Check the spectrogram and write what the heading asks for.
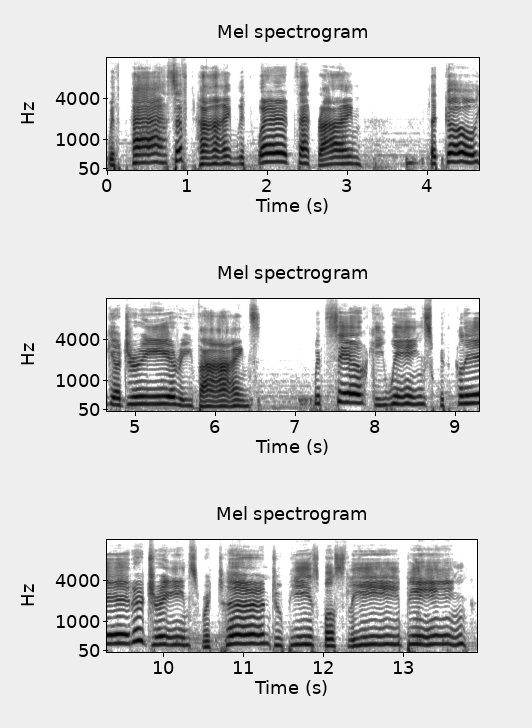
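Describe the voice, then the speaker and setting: A man voicing a tiny dragonfly-winged female pixie who sings slow, lilting verses. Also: high-pitched, clean tone, soft background music, voice pushed up. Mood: dreamy.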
